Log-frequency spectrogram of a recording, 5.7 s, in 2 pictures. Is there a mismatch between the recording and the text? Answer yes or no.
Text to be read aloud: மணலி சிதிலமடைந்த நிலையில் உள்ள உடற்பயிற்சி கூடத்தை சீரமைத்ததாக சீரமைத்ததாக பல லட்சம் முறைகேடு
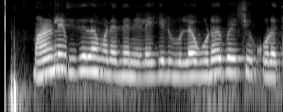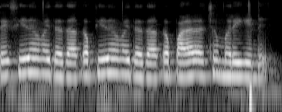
no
